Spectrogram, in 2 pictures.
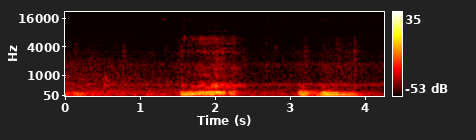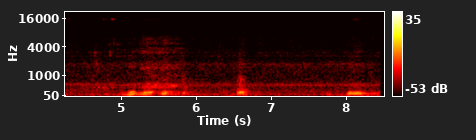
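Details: Snoring while napping: soft, low rumbling breaths repeating irregularly in a quiet room.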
